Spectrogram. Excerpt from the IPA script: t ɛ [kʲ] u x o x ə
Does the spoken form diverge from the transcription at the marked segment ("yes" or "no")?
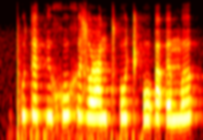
no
